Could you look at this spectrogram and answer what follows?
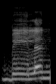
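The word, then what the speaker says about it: bowl: कटोरी यानी कि बोल इसे बाउल नहीं पढ़िए बोल खेलने वाला बोल होता है ना वो वाला बोल ठीक है कटोरी यानी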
